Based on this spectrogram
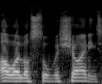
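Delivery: plain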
